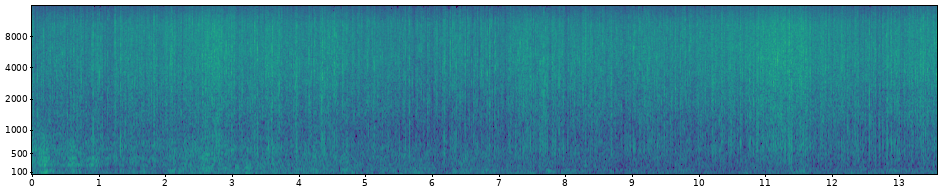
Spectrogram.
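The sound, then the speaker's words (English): Heavy rain and hail drum steadily on a tent overhead, a dense, continuous patter of countless impacts, with a low rumble of thunder in the background. “So you're hearing the sound of rain and hail hitting my tent. There's obviously thunder going off in the background.”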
